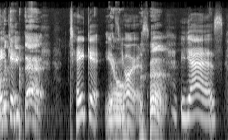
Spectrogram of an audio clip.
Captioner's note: laughs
